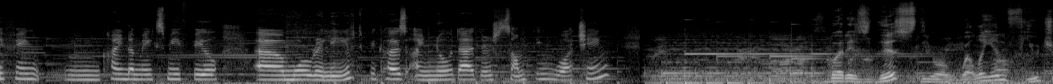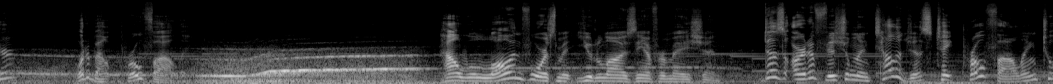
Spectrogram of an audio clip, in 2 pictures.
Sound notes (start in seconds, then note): 6.3 ominous music; 12.7 sirens wailing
